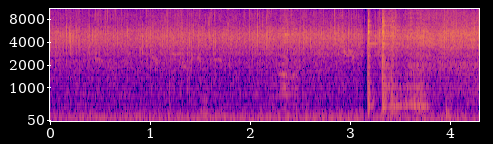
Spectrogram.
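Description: Masala and vegetables sizzling steadily in a metal kadhai. A little after three seconds in, a metal spatula clicks sharply against the pan twice as stirring begins.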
